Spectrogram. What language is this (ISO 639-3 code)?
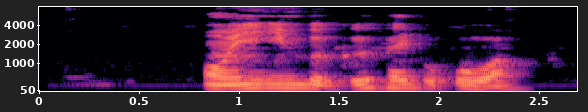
grn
